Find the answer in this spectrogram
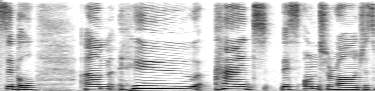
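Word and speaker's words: Cybele: up the image of Sibley and I saw it's pronounced Sybil who had this entourage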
